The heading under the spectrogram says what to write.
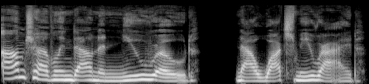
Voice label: Voice chant; kikyou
